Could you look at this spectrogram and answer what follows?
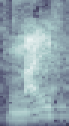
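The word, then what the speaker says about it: knife: नाइफ यहां पे के साइलेंट है।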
